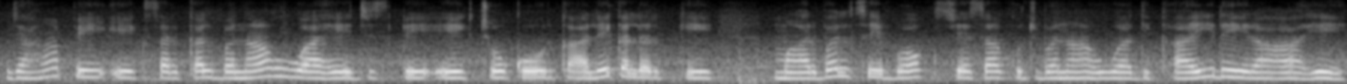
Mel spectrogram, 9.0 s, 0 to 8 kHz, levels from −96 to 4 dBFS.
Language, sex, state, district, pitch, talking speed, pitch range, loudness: Hindi, male, Rajasthan, Jaipur, 225 Hz, 165 wpm, 220-240 Hz, -14 LUFS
